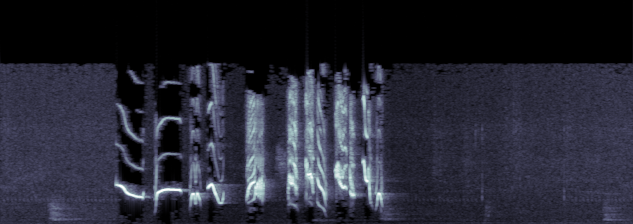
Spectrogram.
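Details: Female Oriental magpie-robin whistling to stimulate males: clear whistled notes, each sliding downward, then a quick run of loud buzzy chirps over about three seconds. Quiet background before and after.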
